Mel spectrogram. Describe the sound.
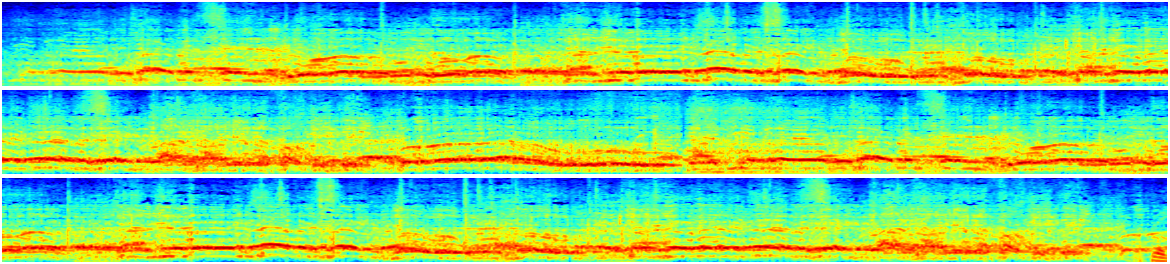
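A big stadium crowd of England football fans chants together while their team is beating Germany, a loud, sustained, rhythmic sing-along, voices merging into a steady roar that carries on for the full stretch with brief swells.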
